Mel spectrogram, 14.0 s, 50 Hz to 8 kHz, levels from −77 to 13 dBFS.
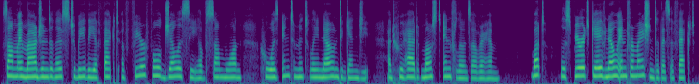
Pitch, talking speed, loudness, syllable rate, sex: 225 Hz, 150 wpm, -19 LUFS, 4.6 syllables/s, female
